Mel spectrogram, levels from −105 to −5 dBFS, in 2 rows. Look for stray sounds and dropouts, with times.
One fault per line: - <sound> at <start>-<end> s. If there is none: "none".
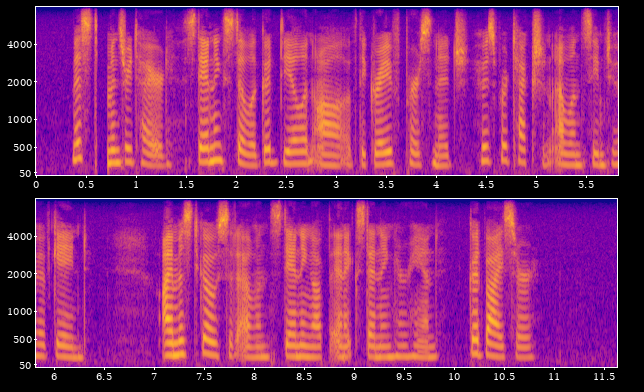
- dropout at 0.6-0.7 s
